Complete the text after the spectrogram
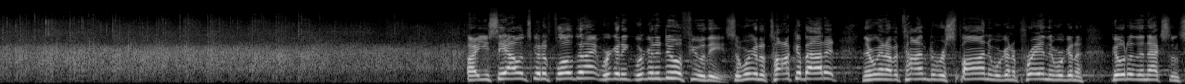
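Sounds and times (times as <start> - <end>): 
audience applauding: 0.0 - 5.4
speech: 4.7 - 11.8.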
